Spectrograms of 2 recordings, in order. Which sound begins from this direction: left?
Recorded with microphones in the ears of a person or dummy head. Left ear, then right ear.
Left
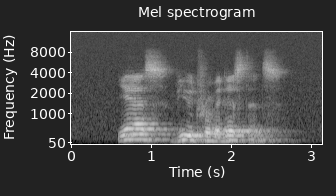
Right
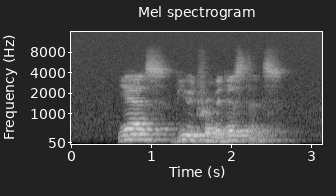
A man speaking, at 0.6 s.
